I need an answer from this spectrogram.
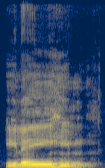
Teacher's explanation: انزل الیہم، الیہم میں لام کو یا کے ساتھ ملانا ہے، یا لین بغیر کھینچے پڑیں گے، ہا کو میم ساکن کے ساتھ ملانا ہے، میم ساکن میں غنہ نہیں ہوگا · خا کے اوپر کھڑا زبر ہے، ایک اعتدال میں کھینچیں گے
